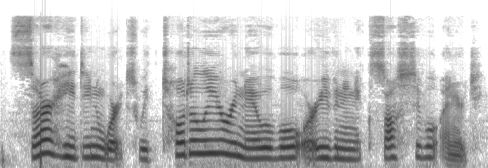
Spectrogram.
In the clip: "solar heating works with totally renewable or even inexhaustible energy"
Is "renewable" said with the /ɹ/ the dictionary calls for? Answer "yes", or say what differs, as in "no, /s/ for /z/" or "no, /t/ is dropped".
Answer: yes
